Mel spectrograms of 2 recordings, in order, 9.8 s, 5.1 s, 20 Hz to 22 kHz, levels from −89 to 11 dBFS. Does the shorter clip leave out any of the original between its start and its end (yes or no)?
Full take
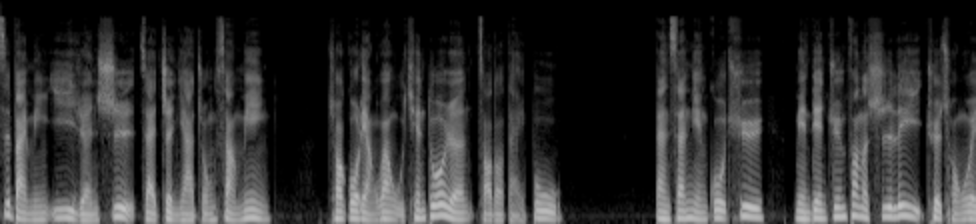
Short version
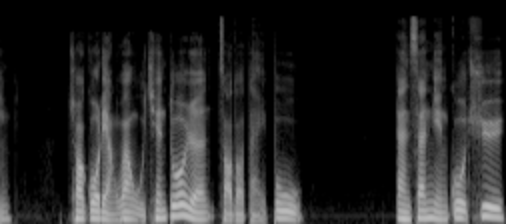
no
